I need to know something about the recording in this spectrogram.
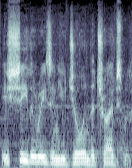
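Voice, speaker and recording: An actor playing a grim, stoic ranger in a fantasy game, grave and terse. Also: male voice, sits low, brisk, a little hiss or hum, close to an everyday voice. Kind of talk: video game cutscene acting.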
